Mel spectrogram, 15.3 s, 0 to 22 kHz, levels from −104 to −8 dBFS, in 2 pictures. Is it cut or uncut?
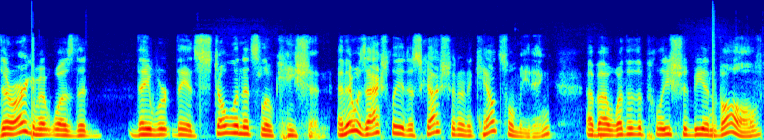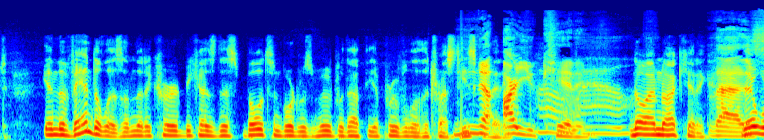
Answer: cut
